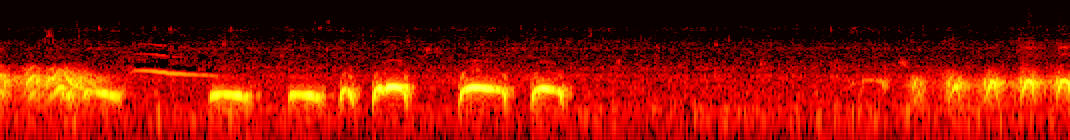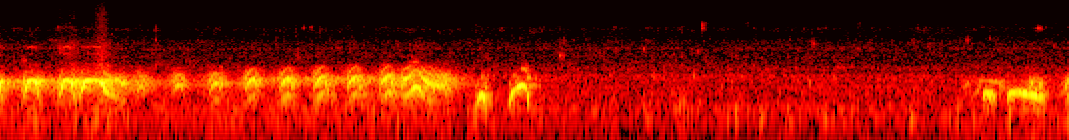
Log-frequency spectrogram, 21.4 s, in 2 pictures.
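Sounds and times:
scops owl hooting: 0.0s - 5.7s, 8.6s - 16.1s, 20.4s - 21.3s.

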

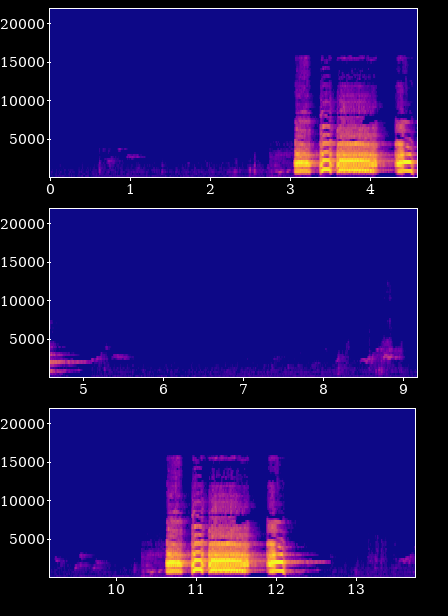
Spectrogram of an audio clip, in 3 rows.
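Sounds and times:
junglefowl crowing: 3.0s - 4.7s, 10.6s - 12.3s.

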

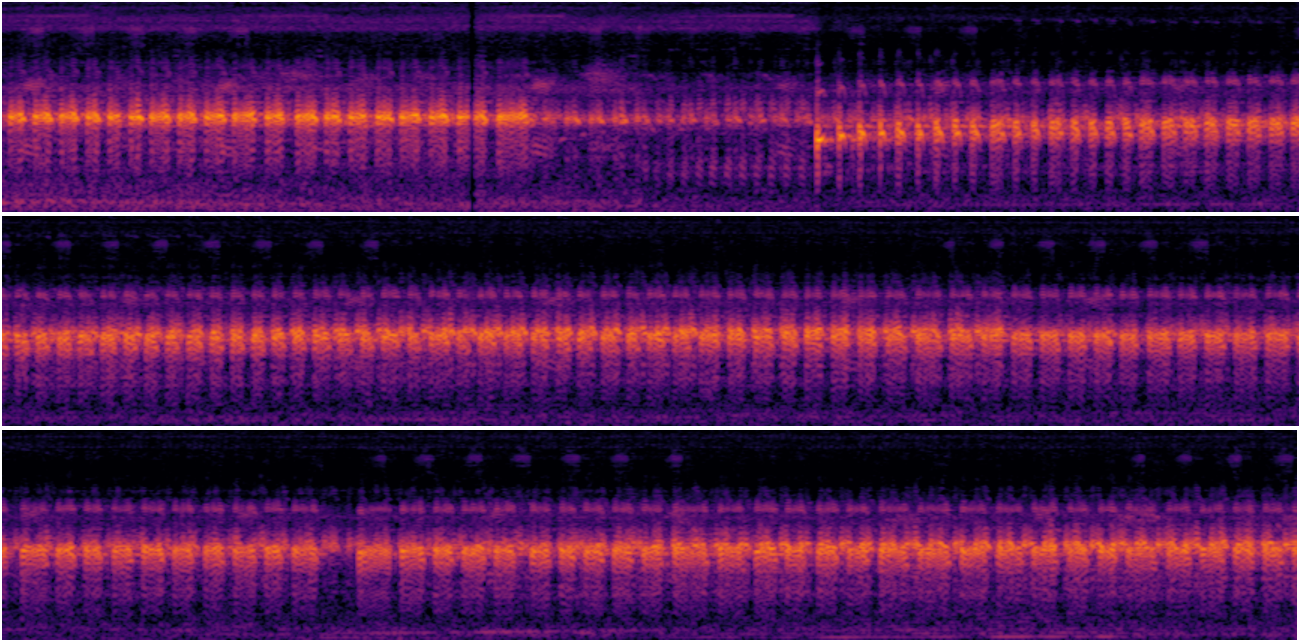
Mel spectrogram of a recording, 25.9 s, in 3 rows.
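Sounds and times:
frogs croaking in chorus: 0.0s - 25.9s
faint high chirps: 5.1s - 6.4s.

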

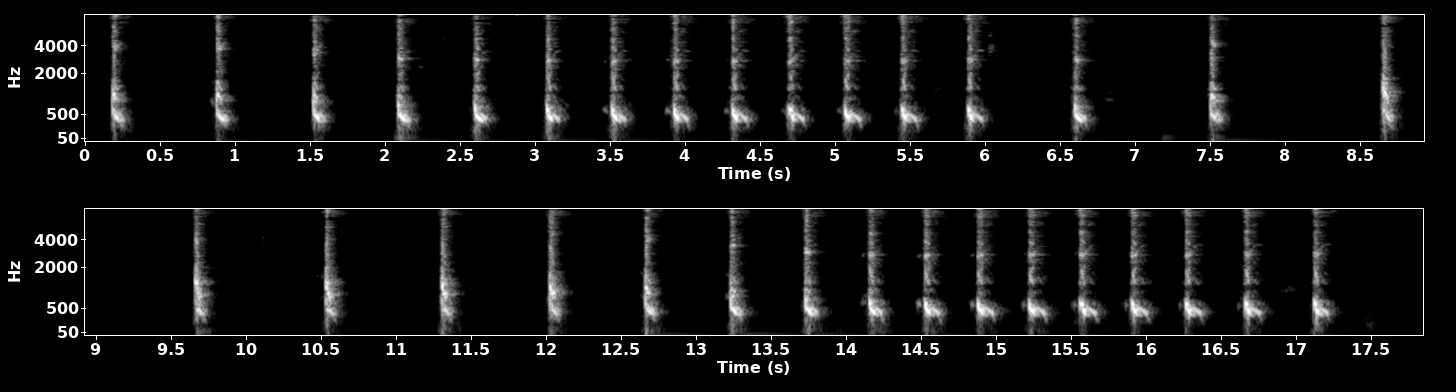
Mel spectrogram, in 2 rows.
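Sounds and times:
frog knocking calls: 0.2s - 6.8s, 7.5s - 7.7s, 11.3s - 17.3s.

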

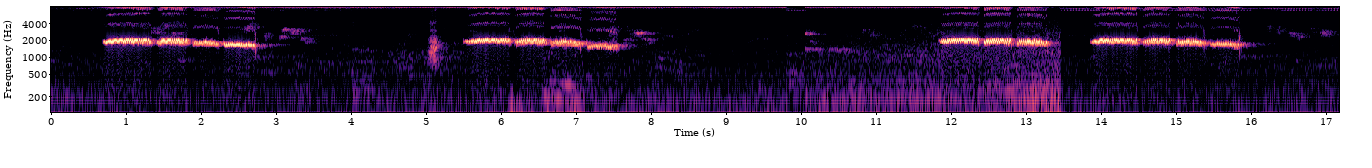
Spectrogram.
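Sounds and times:
Black-throated laughingthrush whistling: 0.7s - 2.9s, 5.0s - 8.1s, 9.2s - 16.0s.

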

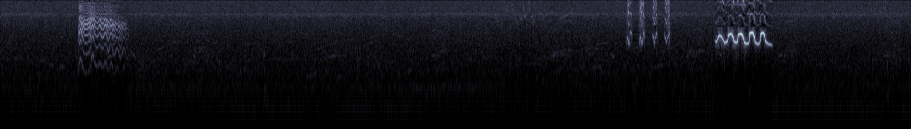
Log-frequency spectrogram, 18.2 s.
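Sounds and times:
laughingthrush song: 14.3s - 15.5s.

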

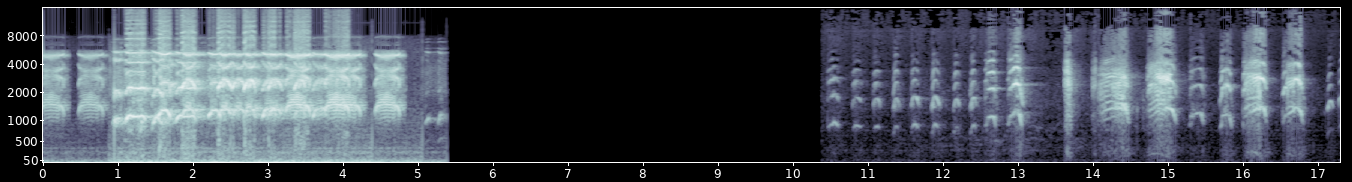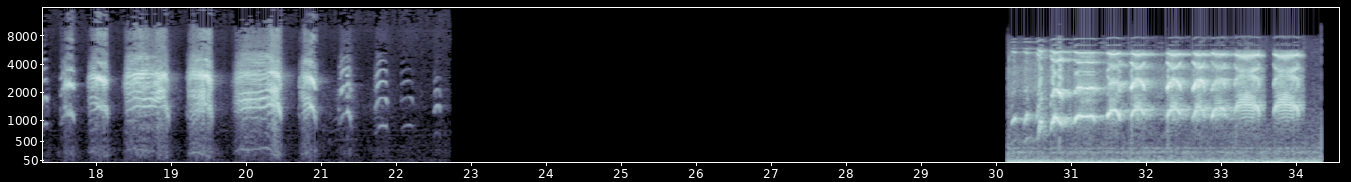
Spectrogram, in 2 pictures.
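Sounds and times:
monkey screaming calls: 0.0s - 5.4s, 10.5s - 22.7s, 30.2s - 34.2s.

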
